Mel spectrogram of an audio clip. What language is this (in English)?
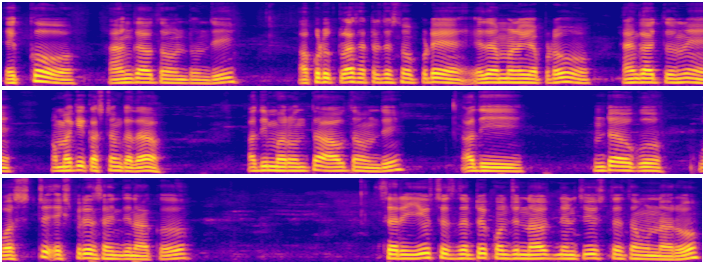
Telugu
